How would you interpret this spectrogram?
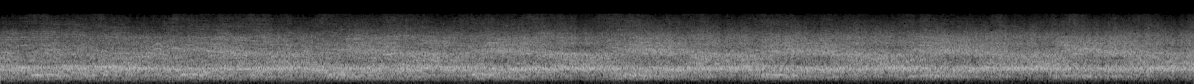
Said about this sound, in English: Crowd is chanting CNN sucks, and CNN at this point in time breaks away from coverage.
